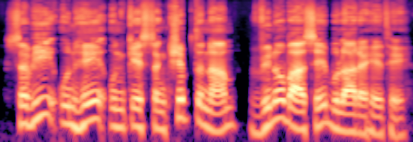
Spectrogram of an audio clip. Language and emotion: Hindi, neutral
